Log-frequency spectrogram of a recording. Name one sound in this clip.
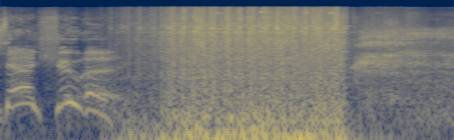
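Rapid gunfire rattles in a loud burst.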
